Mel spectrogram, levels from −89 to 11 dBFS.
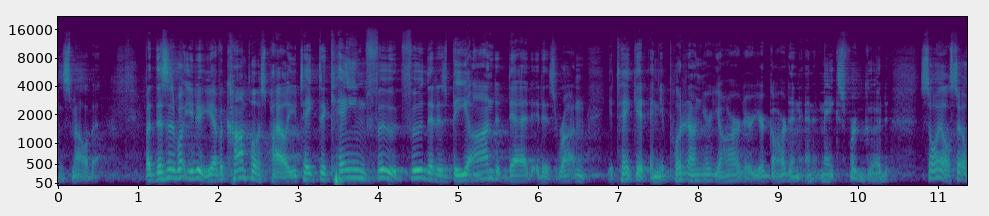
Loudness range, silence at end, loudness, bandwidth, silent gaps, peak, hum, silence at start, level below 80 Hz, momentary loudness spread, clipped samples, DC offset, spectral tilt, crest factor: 6 LU; 0 s; -36 LUFS; 16.5 kHz; none; -16 dBFS; none; 0 s; -74 dBFS; 12 LU; under 0.1%; under 0.1%; -4.5 dB/octave; 20 dB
